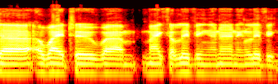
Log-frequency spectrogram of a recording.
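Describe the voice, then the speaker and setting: Speaking in an Australian accent, the man has a fairly low pitch. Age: 60s. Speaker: country musician. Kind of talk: interview.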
